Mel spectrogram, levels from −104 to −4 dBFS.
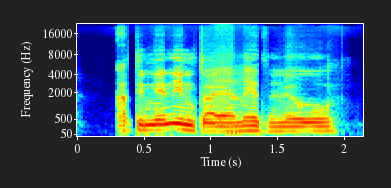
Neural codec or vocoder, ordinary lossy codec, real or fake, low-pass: codec, 44.1 kHz, 2.6 kbps, DAC; none; fake; none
